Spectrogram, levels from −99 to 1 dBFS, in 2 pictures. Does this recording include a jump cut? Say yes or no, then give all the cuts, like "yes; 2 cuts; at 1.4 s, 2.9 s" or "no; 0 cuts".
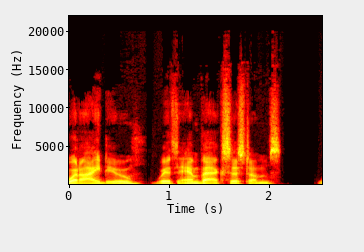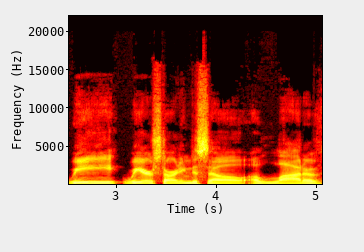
no; 0 cuts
